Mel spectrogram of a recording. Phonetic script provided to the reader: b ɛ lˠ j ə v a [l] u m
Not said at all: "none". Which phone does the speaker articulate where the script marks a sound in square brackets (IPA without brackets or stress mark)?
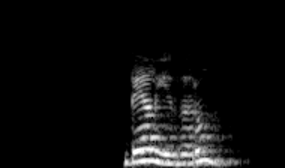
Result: ɾ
